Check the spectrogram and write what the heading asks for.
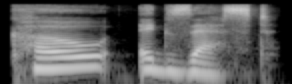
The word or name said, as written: coexist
